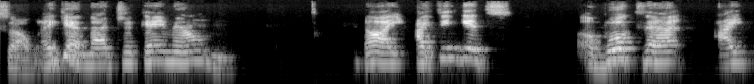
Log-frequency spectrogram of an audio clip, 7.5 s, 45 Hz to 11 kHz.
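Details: 45-year-old man with cerebral atrophy and ataxia, a degenerative brain disease diagnosed in 2013 (also given as 2014) affecting movement, balance and speech; speech changes began around 2020 as it progressed; ataxic dysarthria.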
